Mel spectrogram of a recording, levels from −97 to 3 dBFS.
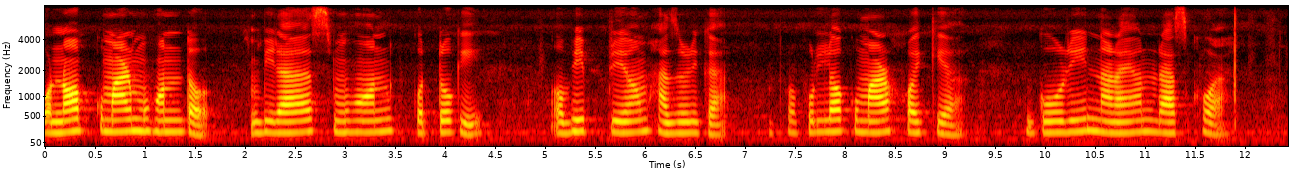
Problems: background sounds at intervals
